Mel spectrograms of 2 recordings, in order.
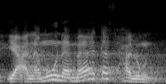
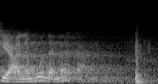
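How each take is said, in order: First: "يعلمون ما تفعلون" drawn out slowly with weight on "ما تفعلون"; stressed right wording. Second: "يعلمون ما تعملون" dropped low and quiet as the wording not used; rejected wording. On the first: Teacher giving students the verse's true wording, slow and emphatic. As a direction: lean slowly into "تفعلون" as the correct word. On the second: Teacher showing the class the wording God didn't use, quiet and low. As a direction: let "تعملون" fall away softly. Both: Shown as a demonstration. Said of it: "ما قالش".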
